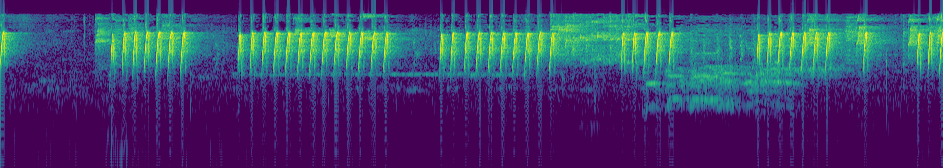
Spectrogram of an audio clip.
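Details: ['Bar-winged prinia delivering rapid, evenly spaced bursts of bright high clicking notes, about ten per run, separated by short pauses, with a brief lower warble near the middle.']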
